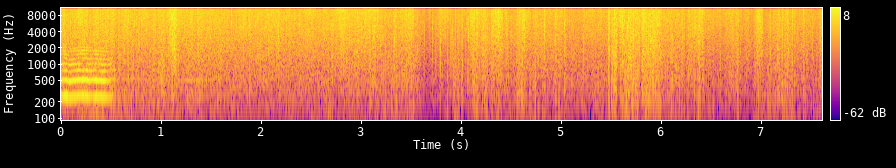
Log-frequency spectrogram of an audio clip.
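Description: Honeybees buzzing. One bee close to the microphone gives a loud steady hum that stops abruptly about half a second in, leaving a steady hiss with faint rustling.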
